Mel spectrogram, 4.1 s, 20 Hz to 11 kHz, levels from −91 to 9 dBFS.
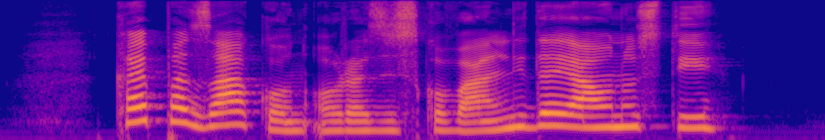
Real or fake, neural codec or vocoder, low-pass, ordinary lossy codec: real; none; none; none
